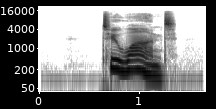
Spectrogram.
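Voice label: "to want", English, female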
